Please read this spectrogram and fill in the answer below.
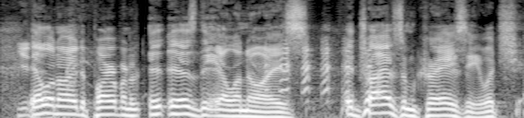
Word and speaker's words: Illinois: Department it is the Illinois it drives him crazy which I love you don't pronounce the S well but there's an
